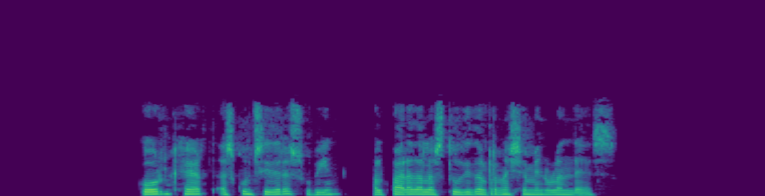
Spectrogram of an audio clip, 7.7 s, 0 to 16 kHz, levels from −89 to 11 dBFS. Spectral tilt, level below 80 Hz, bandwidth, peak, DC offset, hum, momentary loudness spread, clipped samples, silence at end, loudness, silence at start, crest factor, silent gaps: -5.5 dB/octave; -60 dBFS; 8 kHz; -2 dBFS; under 0.1%; none; 10 LU; under 0.1%; 1.55 s; -19 LUFS; 1.4 s; 18 dB; 3.47-3.72 s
